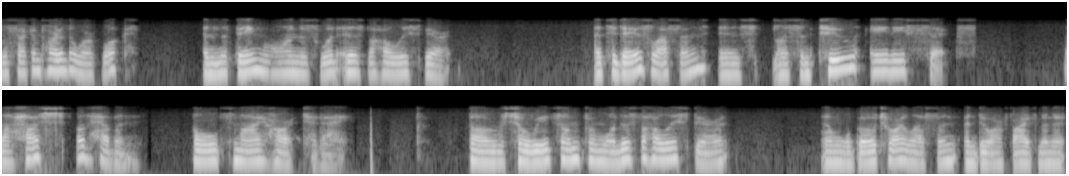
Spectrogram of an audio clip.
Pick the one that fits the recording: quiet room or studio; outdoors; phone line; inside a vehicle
phone line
